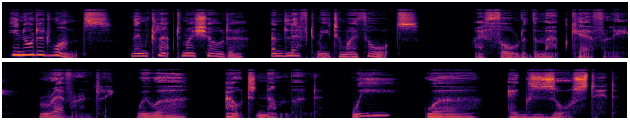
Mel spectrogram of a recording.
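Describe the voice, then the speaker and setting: A man narrating a first-person historical sleep story in a solemn, measured, hushed, breathy voice, as a grave and resolute medieval king. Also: on the low side, huge pitch swings, dry recording, studio quality.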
